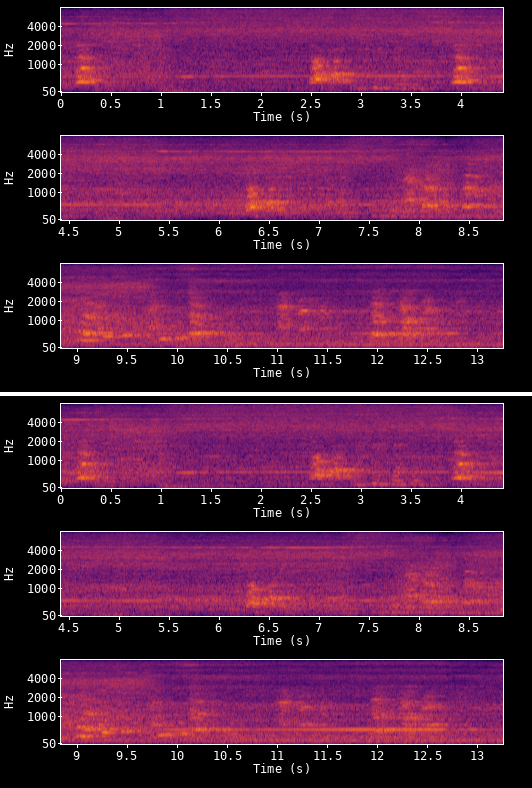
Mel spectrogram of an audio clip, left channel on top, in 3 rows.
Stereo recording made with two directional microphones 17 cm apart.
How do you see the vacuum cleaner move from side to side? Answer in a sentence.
In this clip you hear the vacuum cleaner move from right to left and back again.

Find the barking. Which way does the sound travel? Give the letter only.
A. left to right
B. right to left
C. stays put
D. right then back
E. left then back
C.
